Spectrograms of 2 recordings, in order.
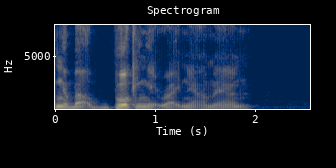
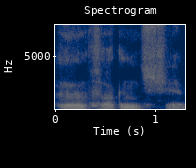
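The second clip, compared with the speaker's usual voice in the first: ordinary delivery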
